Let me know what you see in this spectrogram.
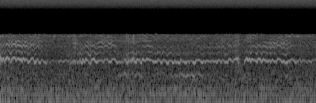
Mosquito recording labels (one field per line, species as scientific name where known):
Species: Anopheles maculatus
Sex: female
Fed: blood-fed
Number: one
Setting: cup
